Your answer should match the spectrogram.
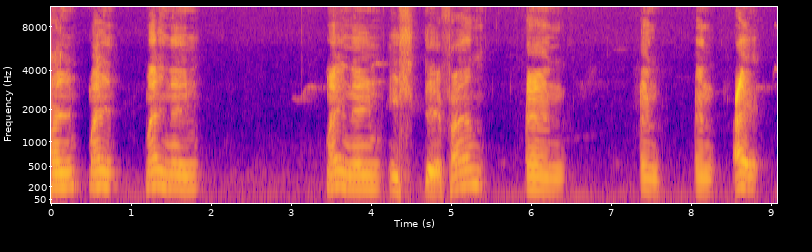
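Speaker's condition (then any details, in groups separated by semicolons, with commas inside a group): Cerebral palsy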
